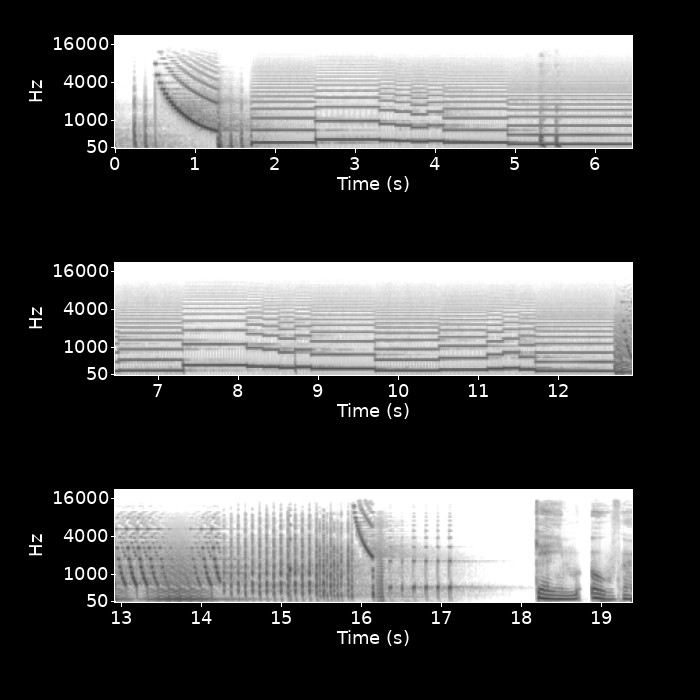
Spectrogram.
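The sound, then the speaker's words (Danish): Retro video game sound effects: bright, buzzy electronic tones hop between pitches in a steady stream, with a falling sweep at the start, a harsh noisy stretch, a rising zap and a few final blips. “Men øh, jeg har fundet øh, et lille klip på nettet, hvor man kan høre lydsiden fra det her spil.”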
